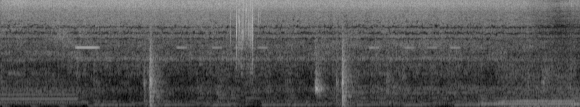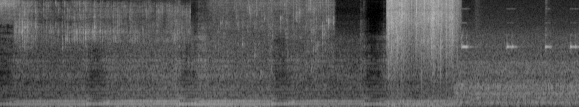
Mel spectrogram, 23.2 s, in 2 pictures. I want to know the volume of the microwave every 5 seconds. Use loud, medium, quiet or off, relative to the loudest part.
medium, quiet, loud, loud, loud.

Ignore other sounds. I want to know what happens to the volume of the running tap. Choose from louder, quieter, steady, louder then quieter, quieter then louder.
quieter.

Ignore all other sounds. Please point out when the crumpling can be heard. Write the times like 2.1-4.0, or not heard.
4.6-5.2, 19.3-20.9.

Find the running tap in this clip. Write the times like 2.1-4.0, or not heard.
0.0-18.3.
